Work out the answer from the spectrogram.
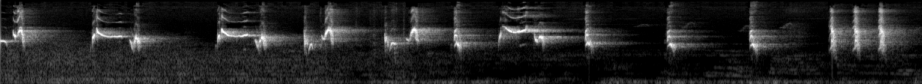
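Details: Long-tailed shrike song for prompting reluctant shrikes to sing: a rapid run of high chirped and whistled notes, many with a hooked downward inflection, about two per second, over a faint low hum.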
